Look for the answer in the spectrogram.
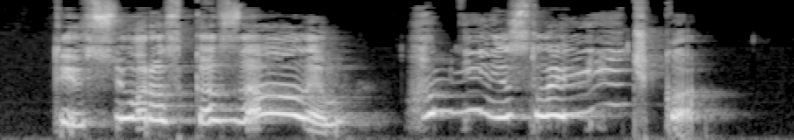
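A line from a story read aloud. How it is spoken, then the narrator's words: Sobbing. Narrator (Russian): всхлипнула она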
